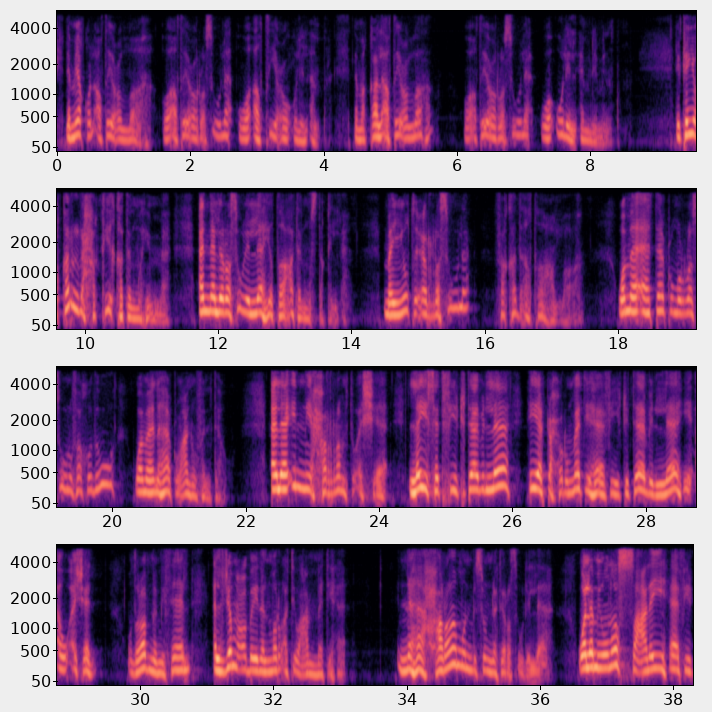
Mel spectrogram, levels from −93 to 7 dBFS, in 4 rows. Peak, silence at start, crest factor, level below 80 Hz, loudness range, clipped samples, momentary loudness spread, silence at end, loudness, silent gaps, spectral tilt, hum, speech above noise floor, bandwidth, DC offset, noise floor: 0 dBFS; 0.15 s; 20 dB; -56 dBFS; 10 LU; under 0.1%; 18 LU; 0 s; -20 LUFS; none; -9.5 dB/octave; none; 49 dB; 5.2 kHz; under 0.1%; -68 dBFS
